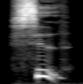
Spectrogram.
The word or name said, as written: sid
